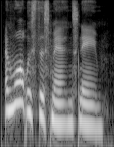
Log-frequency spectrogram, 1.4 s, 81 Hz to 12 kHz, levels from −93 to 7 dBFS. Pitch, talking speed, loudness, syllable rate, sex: 220 Hz, 250 wpm, -16 LUFS, 4.8 syllables/s, female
